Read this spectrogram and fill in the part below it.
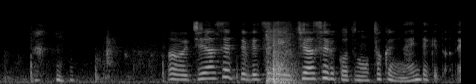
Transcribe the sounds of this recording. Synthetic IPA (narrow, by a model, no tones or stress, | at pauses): ɯ | ɯ̃ɯ̟t͡ɕiβase̞t̪ːe̞be̞t͡sɨɲ̟iɯ̟t͡ɕiβase̞ɾɯ̟ko̞t̪o̞mo̞t̪o̞kɯ̟ɲ̟inaĩnd̪ake̞d̪o̞̰nʔe̞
